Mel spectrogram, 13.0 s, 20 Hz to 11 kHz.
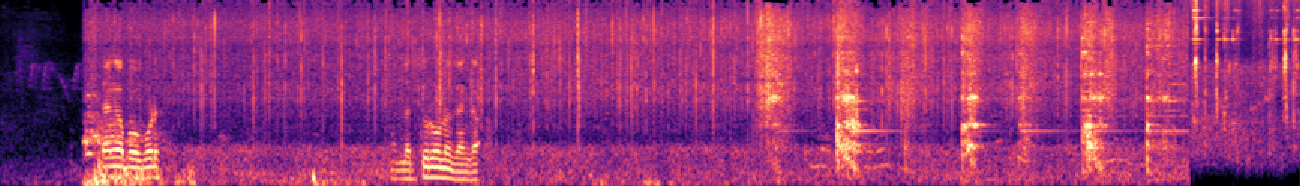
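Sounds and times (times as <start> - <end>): faint steady sizzle: 0.6 - 13.0
ladle scraping pan: 7.6 - 11.9.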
